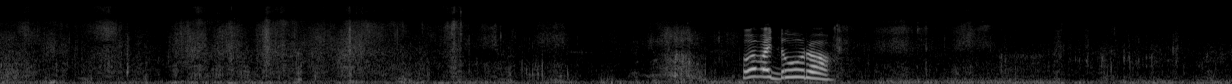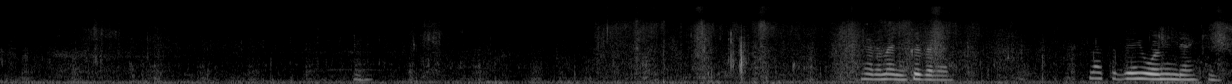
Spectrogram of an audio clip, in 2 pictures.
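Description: A woman talks calmly and close by, outdoors.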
